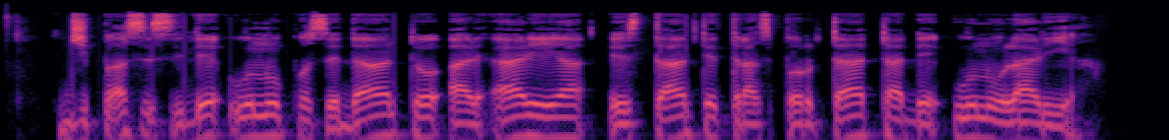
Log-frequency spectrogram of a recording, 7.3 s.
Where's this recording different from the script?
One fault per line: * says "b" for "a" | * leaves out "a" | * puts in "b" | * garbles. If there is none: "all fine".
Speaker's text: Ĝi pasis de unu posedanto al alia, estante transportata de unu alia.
all fine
